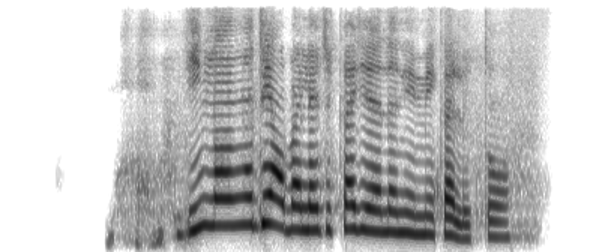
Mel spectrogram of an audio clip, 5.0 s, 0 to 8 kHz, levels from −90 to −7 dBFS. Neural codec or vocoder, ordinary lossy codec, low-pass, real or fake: codec, 16 kHz in and 24 kHz out, 0.9 kbps, LongCat-Audio-Codec, four codebook decoder; MP3, 64 kbps; 7.2 kHz; fake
